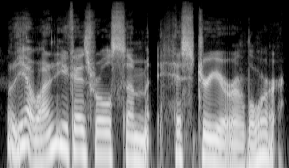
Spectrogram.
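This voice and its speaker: A man's voice: on the high side, lively intonation, moderate pace, a little mellow, no echo, clean studio sound. A man narrating a tabletop roleplaying game as its game master.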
